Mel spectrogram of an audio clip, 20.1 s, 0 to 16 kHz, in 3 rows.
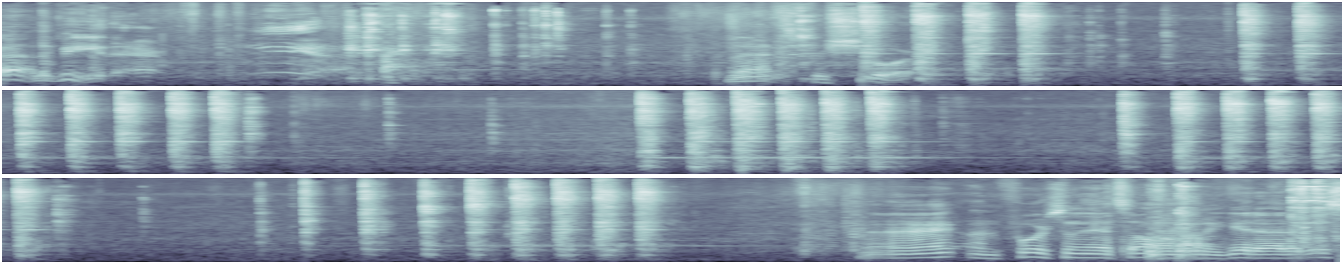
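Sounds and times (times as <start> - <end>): hammer striking chisel on metal: 4.3 - 5.5, 6.2 - 8.1, 9.9 - 11.5, 12.3 - 13.8, 14.8 - 17.0.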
